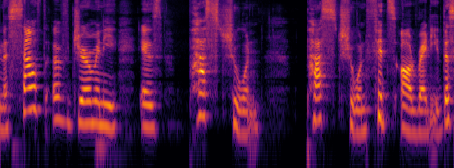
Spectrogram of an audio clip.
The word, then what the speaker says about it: Passt schon: Also, again, commonly pronounced while leaving out one of the letters, namely the N in the word schon. Passt schon. Passt schon.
